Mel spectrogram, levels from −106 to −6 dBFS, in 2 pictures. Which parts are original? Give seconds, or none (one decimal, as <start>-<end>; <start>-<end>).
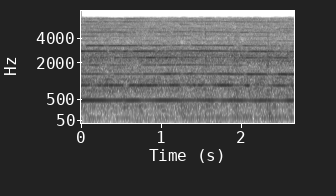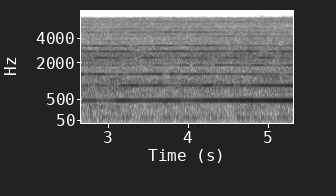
0.0-5.3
